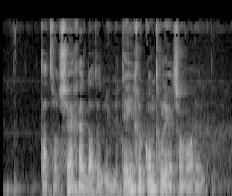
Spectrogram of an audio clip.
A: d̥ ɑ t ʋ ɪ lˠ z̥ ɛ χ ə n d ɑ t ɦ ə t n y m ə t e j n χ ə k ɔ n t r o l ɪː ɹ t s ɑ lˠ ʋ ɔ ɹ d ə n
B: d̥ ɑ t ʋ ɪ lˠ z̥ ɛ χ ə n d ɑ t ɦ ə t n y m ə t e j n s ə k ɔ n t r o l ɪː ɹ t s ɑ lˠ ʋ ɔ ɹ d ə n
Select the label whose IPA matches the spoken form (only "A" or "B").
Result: A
